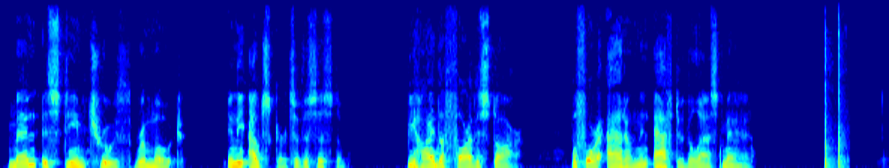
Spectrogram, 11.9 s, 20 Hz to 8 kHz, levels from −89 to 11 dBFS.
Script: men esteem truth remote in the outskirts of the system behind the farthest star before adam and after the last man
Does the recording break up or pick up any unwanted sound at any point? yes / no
yes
